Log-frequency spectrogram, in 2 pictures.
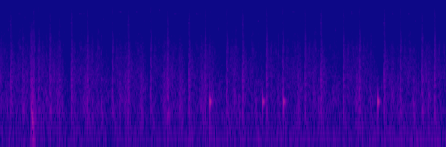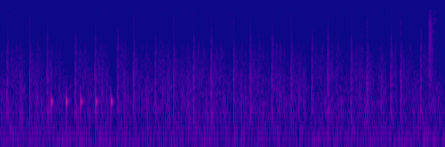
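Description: Quick footsteps patter on dirt.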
